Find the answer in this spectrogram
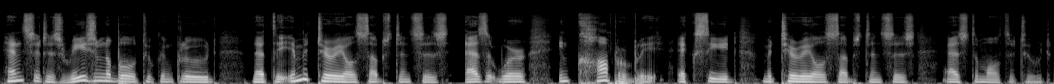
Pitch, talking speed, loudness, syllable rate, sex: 125 Hz, 115 wpm, -19 LUFS, 5.0 syllables/s, male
